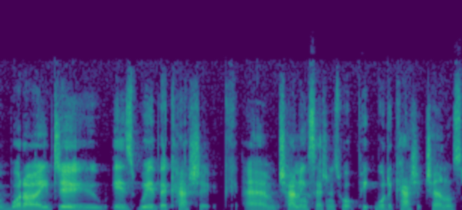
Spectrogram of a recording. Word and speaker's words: Akashic: something called, and hopefully I don't butcher this, Akashic readings. Yeah. So Did I pronounce that right? yeah, Akashic.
